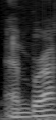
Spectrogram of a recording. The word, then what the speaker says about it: Embarras: makes it really nice it's on the ocean embra spelled embarrass River but uh so it makes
